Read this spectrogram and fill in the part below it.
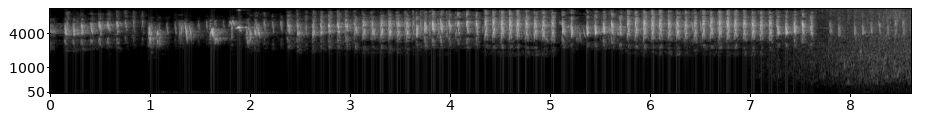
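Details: Eurasian tree sparrow starts with uneven chirps, settles into a fast steady high trill for about five seconds, then a hissing broadband noise takes over at the end; made as a training master for songbirds.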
